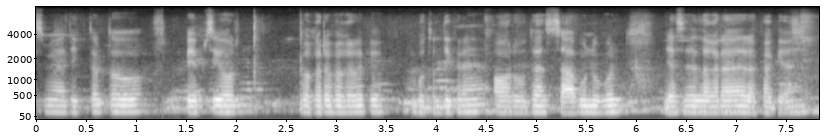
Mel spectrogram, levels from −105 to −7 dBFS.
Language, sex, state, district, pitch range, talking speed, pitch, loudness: Hindi, male, Bihar, Sitamarhi, 120-130 Hz, 175 wpm, 125 Hz, -18 LUFS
